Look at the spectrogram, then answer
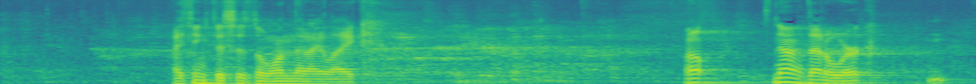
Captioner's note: laughter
